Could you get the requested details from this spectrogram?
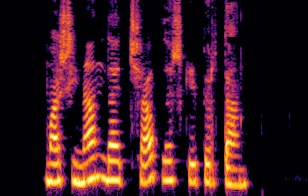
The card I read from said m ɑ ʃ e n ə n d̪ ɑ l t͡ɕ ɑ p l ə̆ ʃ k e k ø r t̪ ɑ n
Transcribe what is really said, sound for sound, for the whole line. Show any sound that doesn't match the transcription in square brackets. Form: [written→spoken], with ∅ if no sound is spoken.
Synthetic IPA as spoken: m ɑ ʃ [e→i] n [ə→ɑ] n d̪ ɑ [l→∅] t͡ɕ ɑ p l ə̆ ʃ k e [k→p] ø r t̪ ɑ n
